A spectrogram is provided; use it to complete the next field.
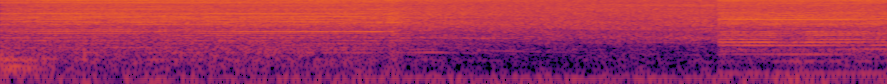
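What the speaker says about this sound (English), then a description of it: "I'm cutting off those corners there with the angle grinder" An angle grinder trims the corners of forged scrap steel for a gardening tool, producing a continuous high, thin whine that dips briefly partway through before resuming at a moderate distance.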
